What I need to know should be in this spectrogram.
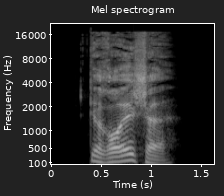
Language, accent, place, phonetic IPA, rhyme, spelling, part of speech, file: German, Germany, Berlin, [ɡəˈʁɔɪ̯ʃə], -ɔɪ̯ʃə, Geräusche, noun, De-Geräusche.ogg
- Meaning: nominative/accusative/genitive plural of Geräusch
